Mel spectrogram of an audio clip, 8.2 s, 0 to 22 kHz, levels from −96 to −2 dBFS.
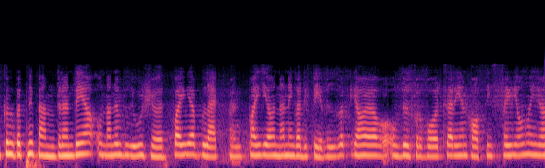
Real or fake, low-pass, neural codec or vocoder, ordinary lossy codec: fake; 5.4 kHz; codec, 16 kHz, 0.5 kbps, X-Codec, HuBERT features, trained on LibriSpeech; none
